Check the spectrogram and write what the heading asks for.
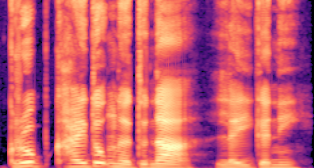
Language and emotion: Manipuri, neutral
